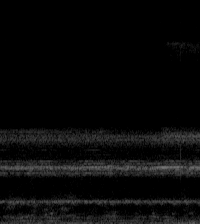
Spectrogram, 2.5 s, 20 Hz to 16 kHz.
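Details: Cicadas in El Salvador around Holy Week, 31 March, outdoors after sunset near mountains, a continuous, shrill, ringing drone holding level without pause, with a man speaking quietly underneath.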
